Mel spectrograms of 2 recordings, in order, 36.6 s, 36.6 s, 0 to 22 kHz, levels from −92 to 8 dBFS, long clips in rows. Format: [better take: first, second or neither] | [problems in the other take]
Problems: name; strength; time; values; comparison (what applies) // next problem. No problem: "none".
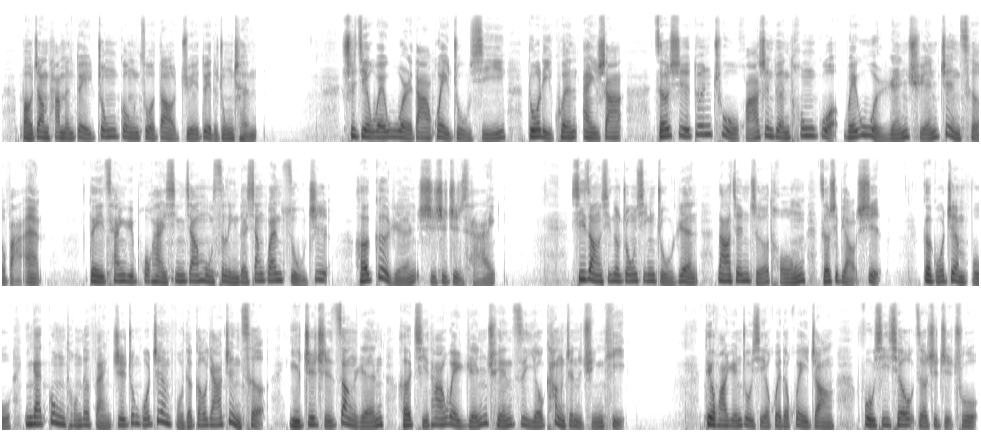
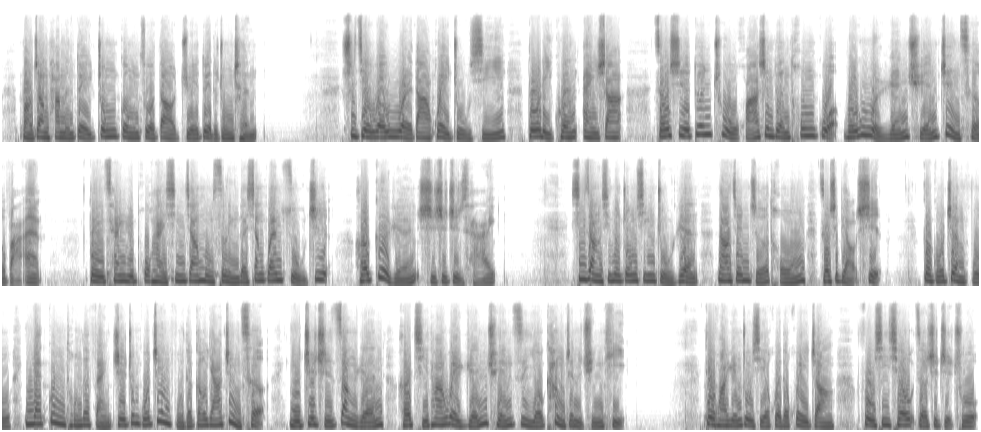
first | distortion; heavy; 17% of the sound clipped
